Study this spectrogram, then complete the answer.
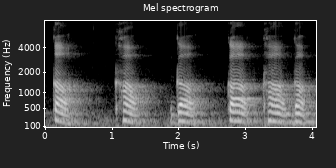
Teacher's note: और कौन सा कोमल तालू है तो कंठे में क्या होगा जीभ के पिछले भाग से कोमल तालू को टच करेगा · कंठ जो है वो कोमल तालो में टच करता है · जीभ के पिछले भाग से कोमल तालु को टच करेगा। देखिए क, ख, ग, क, ख, ग। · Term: कंठ व्यंजन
